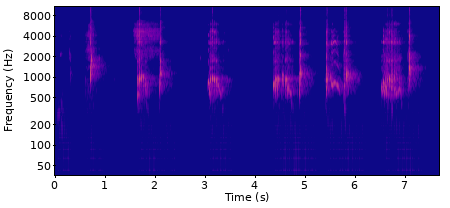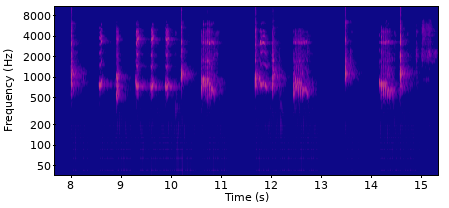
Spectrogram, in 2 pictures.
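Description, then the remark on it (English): Wild turkey clucks and purrs made on a mouth call by fluttering the tongue: a steady string of short, sharp, mid-pitched clucks, some rolling into brief fluttery purrs, loud and clear with no talking. “But what I do is I just put a call in my mouth, and I use my tongue and flutter my tongue.”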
